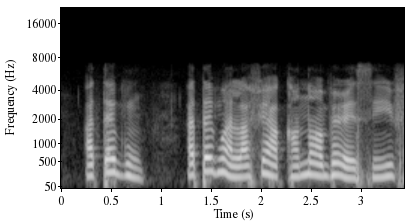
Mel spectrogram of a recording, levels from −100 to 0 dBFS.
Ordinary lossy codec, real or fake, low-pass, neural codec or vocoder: none; real; 7.2 kHz; none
